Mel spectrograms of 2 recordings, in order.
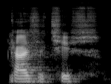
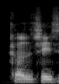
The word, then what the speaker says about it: Kaiser Chiefs: They spell Kaiser with an S. Kaiser Chiefs in England pronounce it with Z, so that's the difference in the name.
